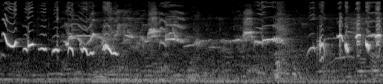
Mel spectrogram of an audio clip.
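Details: Oriental magpie-robin calling to a rival: a quick series of whistled chirps, a drawn-out wavering whistle in the middle, then fast sharp notes returning at the close.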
